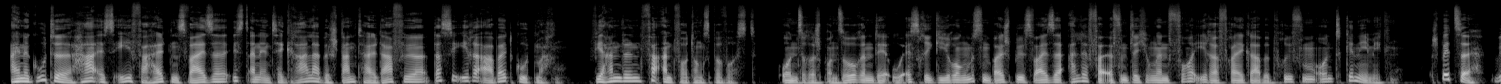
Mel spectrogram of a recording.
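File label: German E-learning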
